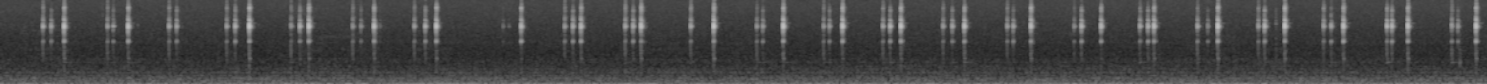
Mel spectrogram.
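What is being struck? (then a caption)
Small glass jar. A small, empty, clear glass jar held close to the face is tapped quickly with white-gloved fingertips. Rapid, light, bright clicking taps ring briefly over a steady low rumble that runs throughout.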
